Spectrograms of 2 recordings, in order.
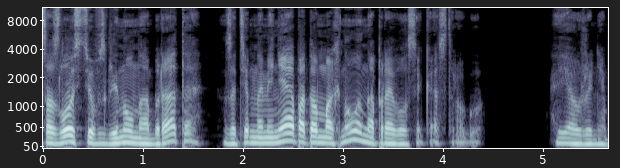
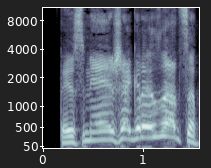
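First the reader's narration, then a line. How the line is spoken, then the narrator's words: Growling. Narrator (Russian): прорычал Владислав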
